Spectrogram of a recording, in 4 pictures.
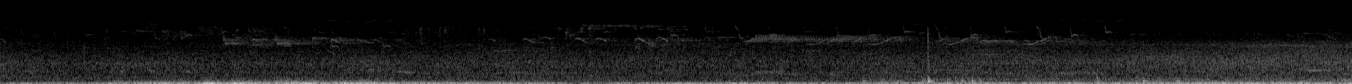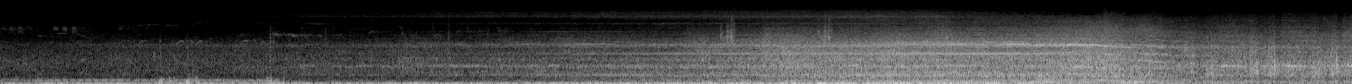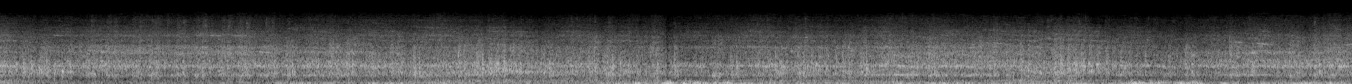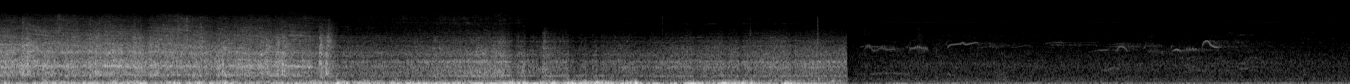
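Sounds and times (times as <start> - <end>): train passing: 4.2 - 49.1
wheels rumbling and rattling on track: 6.5 - 49.1.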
